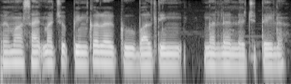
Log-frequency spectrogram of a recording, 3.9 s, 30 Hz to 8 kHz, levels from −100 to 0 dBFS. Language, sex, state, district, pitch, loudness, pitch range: Wancho, male, Arunachal Pradesh, Longding, 115 Hz, -18 LUFS, 110-125 Hz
